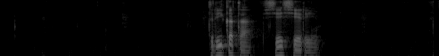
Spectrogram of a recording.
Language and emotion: Russian, neutral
